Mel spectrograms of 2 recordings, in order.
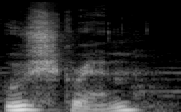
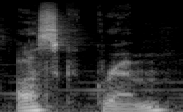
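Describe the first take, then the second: First: The cluster after the first vowel sounds like sh. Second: The cluster after the first vowel sounds like sk. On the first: The speaker calls it right. "is ushgrim" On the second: The speaker calls it wrong. "and not uskgrim"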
